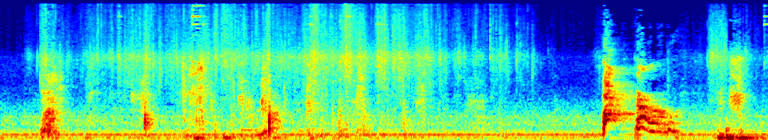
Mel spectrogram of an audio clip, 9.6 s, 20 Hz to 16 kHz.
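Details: Siberian Huskies at a dinner party on December 29, 2022: scattered barks and grumbling calls amid clatter, with a louder burst of barking near the end and a steady background hum.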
